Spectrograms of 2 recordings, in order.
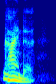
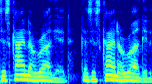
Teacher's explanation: the of there gets reduced to a schwa sound. So kinda.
